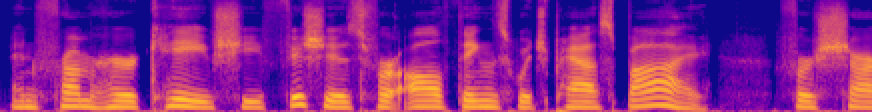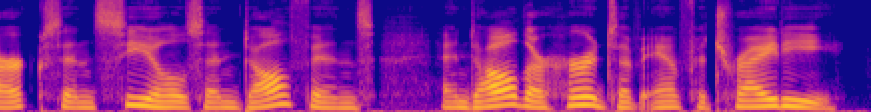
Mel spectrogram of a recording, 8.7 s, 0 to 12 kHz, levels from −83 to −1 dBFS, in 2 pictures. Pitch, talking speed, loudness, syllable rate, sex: 180 Hz, 165 wpm, -18 LUFS, 3.8 syllables/s, female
